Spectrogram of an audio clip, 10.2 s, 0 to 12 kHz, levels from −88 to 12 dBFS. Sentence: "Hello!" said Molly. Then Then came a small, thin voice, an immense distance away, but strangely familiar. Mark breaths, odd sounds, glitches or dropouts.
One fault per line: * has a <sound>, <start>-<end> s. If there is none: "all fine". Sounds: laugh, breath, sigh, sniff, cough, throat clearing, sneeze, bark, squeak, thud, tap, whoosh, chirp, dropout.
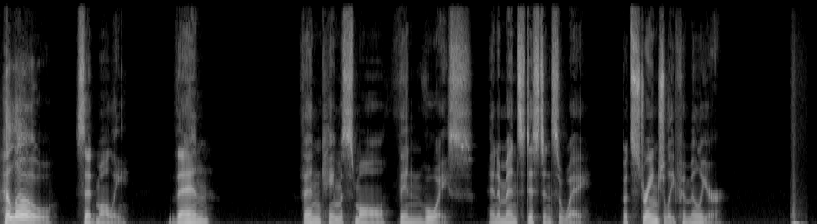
* has a whoosh, 9.9-10.1 s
